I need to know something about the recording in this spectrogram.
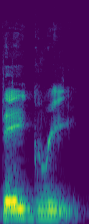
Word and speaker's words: Daigre: Uh, last name pronounced De Gree. So, like I always say day and then like green but without the en at the end of that.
